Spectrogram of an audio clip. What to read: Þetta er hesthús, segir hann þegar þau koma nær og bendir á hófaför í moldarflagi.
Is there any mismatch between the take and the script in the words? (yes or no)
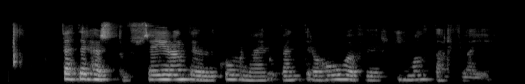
no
